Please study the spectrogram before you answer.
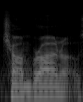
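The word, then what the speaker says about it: Ciambrano: last name was Sano you pronounced chamb brano c i a m b r ano and when he went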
